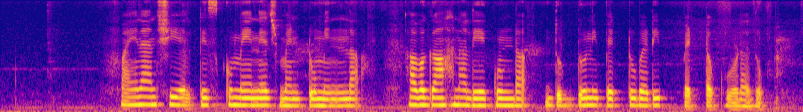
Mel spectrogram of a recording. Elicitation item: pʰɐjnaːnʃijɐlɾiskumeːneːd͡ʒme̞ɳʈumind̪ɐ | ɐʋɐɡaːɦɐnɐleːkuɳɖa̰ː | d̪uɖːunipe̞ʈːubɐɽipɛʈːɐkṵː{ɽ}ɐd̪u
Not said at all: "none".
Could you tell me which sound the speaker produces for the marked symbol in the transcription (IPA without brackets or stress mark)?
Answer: ɽ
